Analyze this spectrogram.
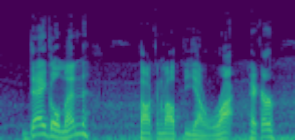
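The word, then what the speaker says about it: Degelman: Jacob was saying it's pronounced Dagelman.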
